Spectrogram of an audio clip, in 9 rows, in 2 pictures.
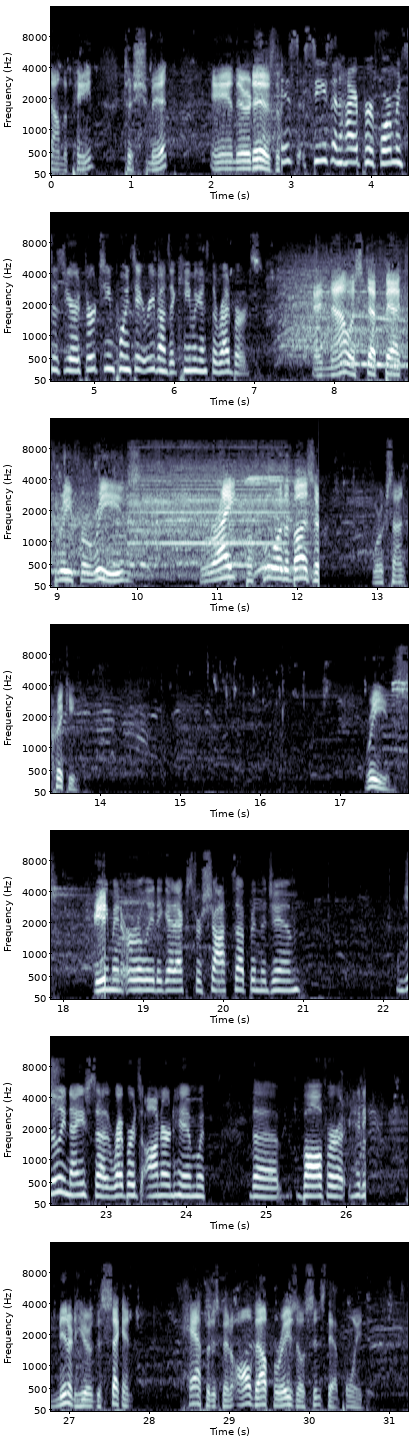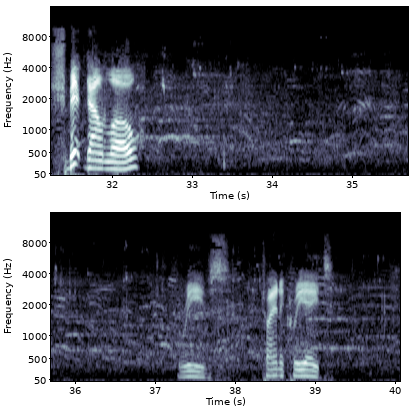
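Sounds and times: low arena hum: 0:07.5 - 0:12.3
sneaker squeaks: 0:14.6 - 0:18.3, 0:32.4 - 0:37.3.

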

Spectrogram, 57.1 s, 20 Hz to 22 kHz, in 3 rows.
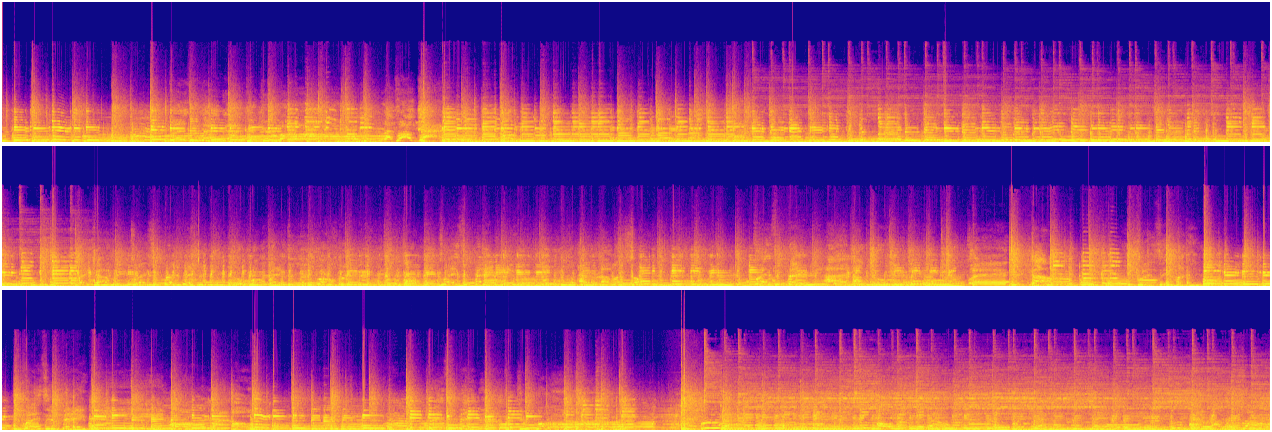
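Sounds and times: electric guitars: 0:00.0 - 0:57.0
live rock band playing: 0:00.0 - 0:57.0.

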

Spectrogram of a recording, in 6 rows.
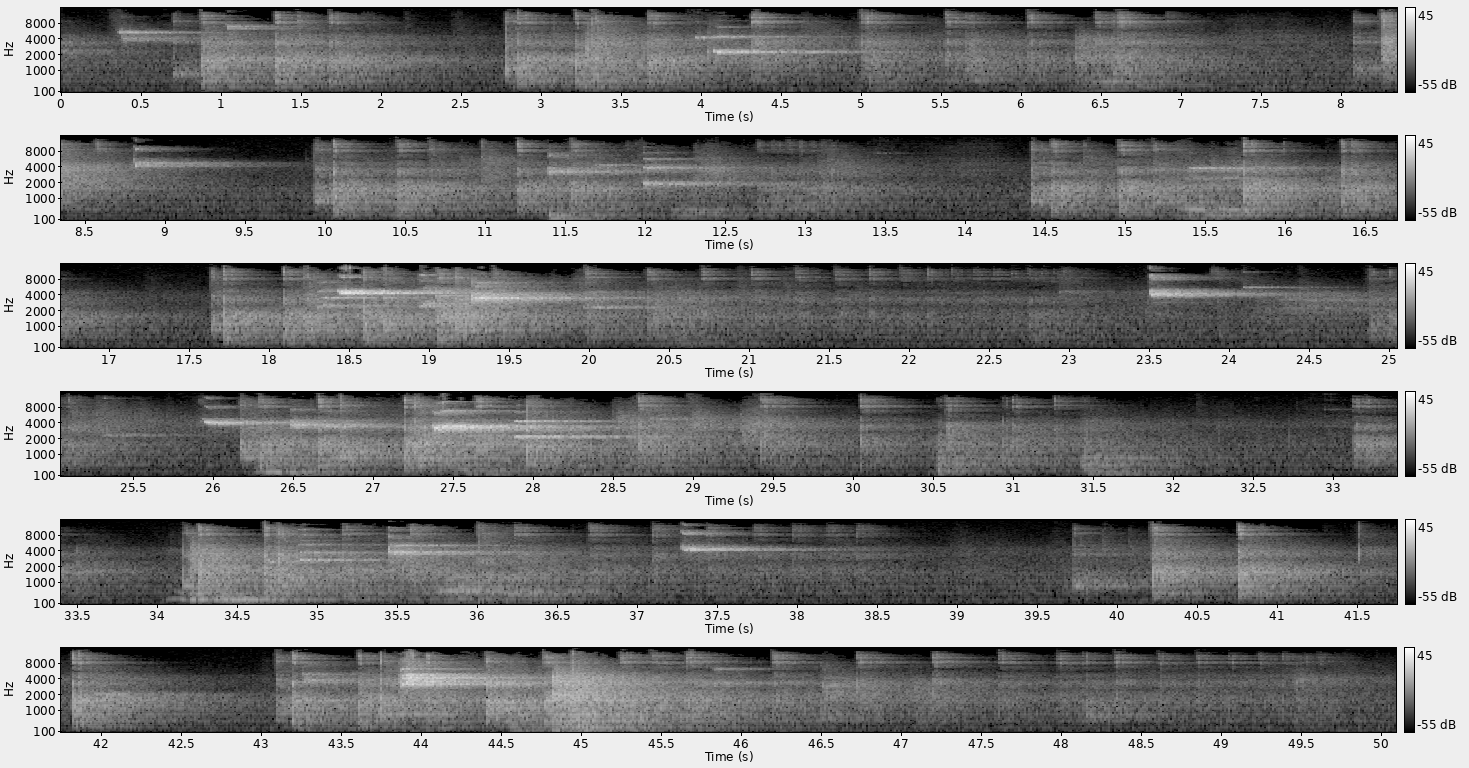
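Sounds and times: table tennis ball clicks: 0:09.9 - 0:11.7, 0:19.9 - 0:23.1, 0:33.1 - 0:38.6.

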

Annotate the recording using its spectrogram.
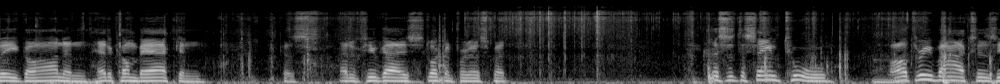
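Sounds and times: plastic sleeve crinkling: 0:02.3 - 0:09.4.

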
